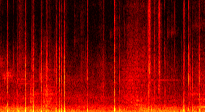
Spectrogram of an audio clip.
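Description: Computer keyboard keys being typed. There is a quick irregular run of clicks in the first second or so, then scattered single keystrokes, the sharpest near the end.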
